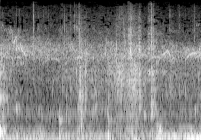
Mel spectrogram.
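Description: Birds singing in the background: short high chirping phrases repeated again and again, with a few faint clicks and a low hum of background noise under them.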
